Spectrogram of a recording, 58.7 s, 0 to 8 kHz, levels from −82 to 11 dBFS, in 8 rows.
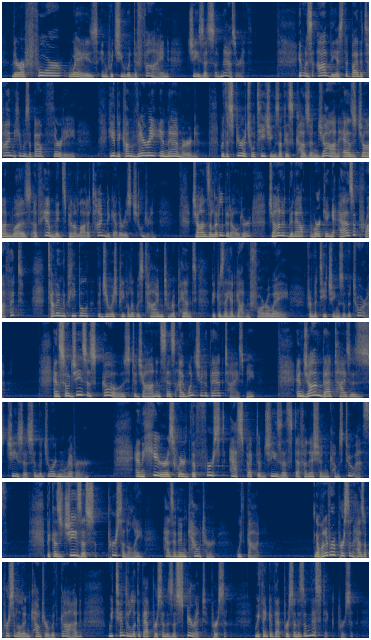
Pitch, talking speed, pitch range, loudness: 205 Hz, 160 wpm, 170-240 Hz, -28 LUFS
